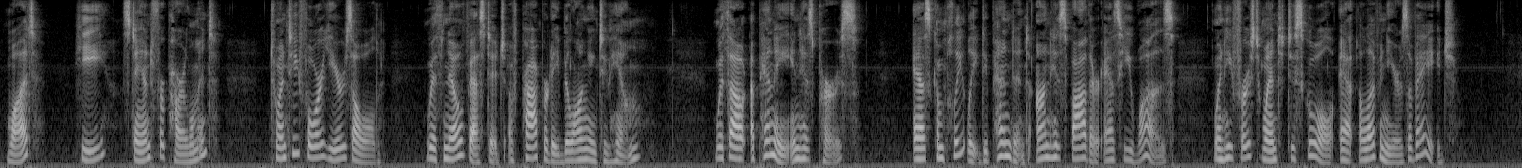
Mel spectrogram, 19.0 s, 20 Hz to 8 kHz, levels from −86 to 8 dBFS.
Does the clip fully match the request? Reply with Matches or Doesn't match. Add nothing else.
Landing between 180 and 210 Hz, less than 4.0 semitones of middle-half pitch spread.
Doesn't match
